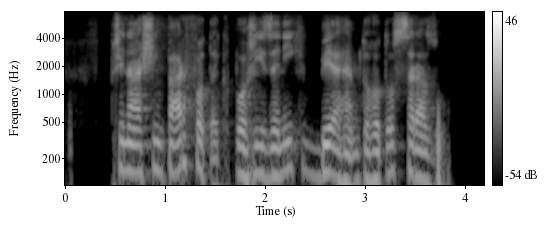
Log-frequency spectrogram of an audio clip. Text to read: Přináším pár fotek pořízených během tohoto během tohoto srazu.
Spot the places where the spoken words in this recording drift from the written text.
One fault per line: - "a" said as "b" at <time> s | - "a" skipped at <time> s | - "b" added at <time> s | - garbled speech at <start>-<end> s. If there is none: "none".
- "během tohoto" skipped at 3.3 s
